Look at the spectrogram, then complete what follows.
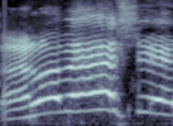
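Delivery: mock very high, unhinged scream. Retelling a movie scene where a naked man runs in: imitating someone screaming. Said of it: "runs in naked, screaming".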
